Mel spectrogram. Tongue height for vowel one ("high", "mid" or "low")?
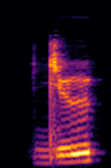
high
